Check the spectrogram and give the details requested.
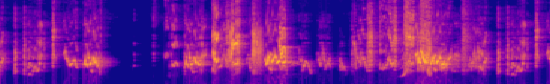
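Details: Budgerigar song for teaching pet budgies to sing: busy chattering warble of scratchy chirps and squeaky notes, dense bursts with a brief pause near the middle, clean background.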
